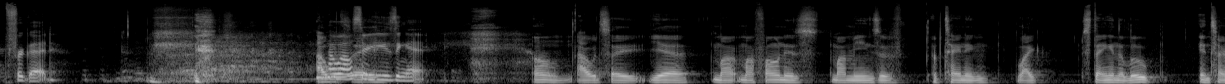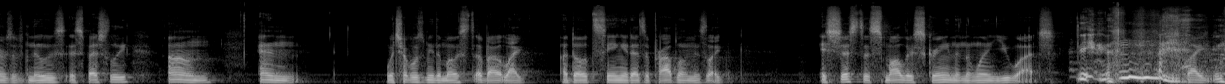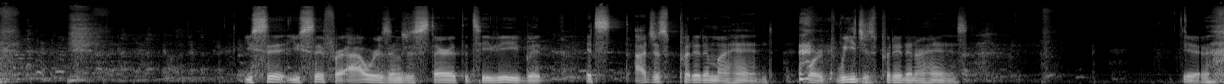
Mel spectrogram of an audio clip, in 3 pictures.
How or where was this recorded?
live audience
